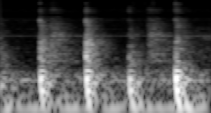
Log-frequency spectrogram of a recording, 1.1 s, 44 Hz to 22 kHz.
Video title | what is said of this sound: Quarantine Day 4 - The Science of Baking Bread | it sounds Hollow when you tap on it and that means it's cooked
